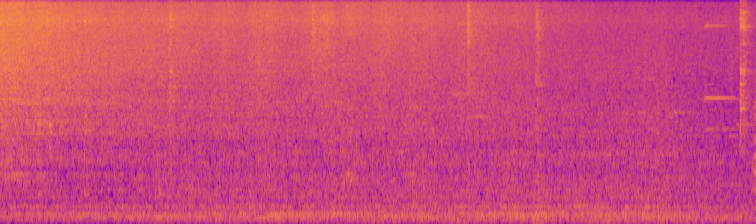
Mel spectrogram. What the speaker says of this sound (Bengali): একদিকে রান্না হচ্ছে, মাংস কষা বসিয়েছি।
